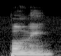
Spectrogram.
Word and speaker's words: plný: So full, PL, or plný. Plný actually means full, plný, pull. And again, I can show, it's like pronounced as pl, the schwa, plný.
